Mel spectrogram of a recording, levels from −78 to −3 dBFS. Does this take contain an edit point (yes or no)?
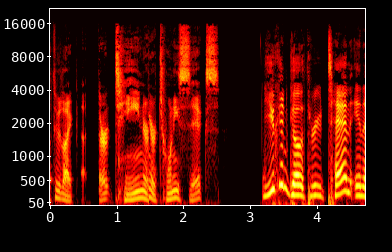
yes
